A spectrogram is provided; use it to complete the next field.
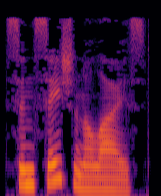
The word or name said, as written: sensationalized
